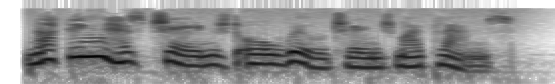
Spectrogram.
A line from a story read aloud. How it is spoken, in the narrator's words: he answered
